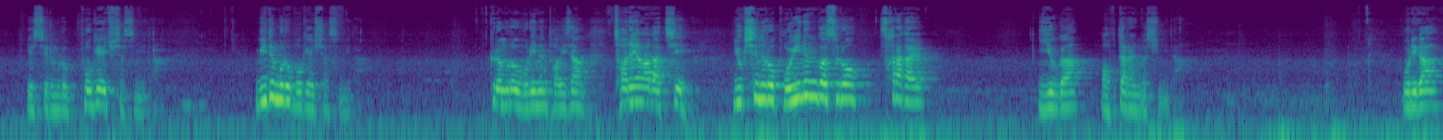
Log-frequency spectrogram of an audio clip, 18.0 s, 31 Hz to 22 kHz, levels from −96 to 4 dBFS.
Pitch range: 105-175 Hz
